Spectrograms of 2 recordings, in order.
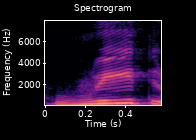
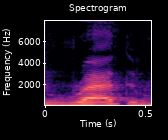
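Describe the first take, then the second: First: The vowel is long, like 'reed'. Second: The vowel is short, like 'red'. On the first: The verb is in the present tense. "현재" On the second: The verb is in the past tense. "과거"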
